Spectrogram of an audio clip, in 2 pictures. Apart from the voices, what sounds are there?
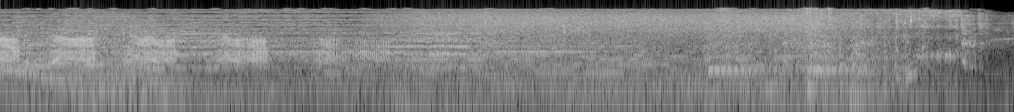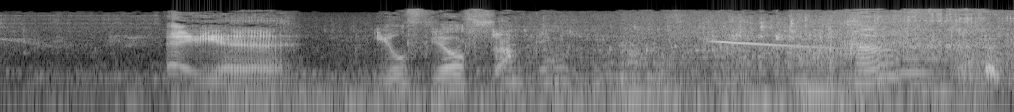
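water flowing and pouring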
